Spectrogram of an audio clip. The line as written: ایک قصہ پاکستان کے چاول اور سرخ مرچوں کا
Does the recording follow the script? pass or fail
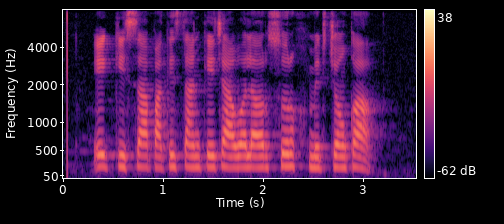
pass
